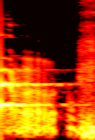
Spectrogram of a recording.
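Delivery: high rolled grr; [name] growl. Shown as a demonstration. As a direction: trill a playful grr. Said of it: "I can make the [name] sound".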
